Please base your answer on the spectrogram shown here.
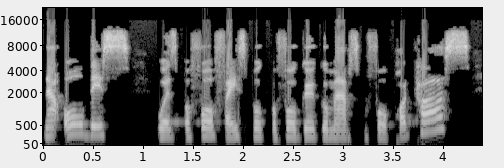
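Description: A woman's voice: mid-range voice, lively intonation, moderate pace, no room sound. Upbeat Australian woman guest. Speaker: podcast agency head, guest. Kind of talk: conversational interview.

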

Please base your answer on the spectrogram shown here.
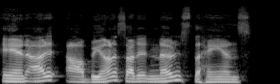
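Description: A man's voice: medium pitch, normal speed, fairly bright tone, no room sound, clean studio sound. A man co-hosting a podcast, chatting casually and explaining things in an amused, conversational way. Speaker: podcast co-host. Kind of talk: casual chat.

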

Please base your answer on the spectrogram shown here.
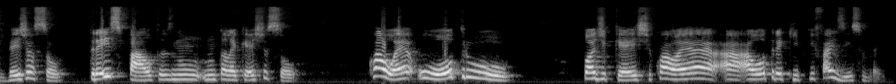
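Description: Upbeat female stream co-host, slightly high voice, chatty delivery. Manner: chatty, upbeat, urging viewers to like and subscribe. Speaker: podcast co-host. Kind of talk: casual live-stream chat.

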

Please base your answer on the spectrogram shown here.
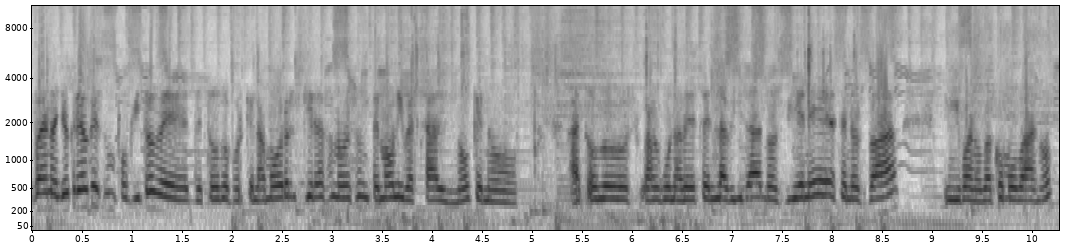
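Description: A woman from Barcelona, a singer, answering interview questions in a relaxed, reflective way. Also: on the low side, fairly quick, faint music behind. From Barcelona, Spain. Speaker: singer, guest.

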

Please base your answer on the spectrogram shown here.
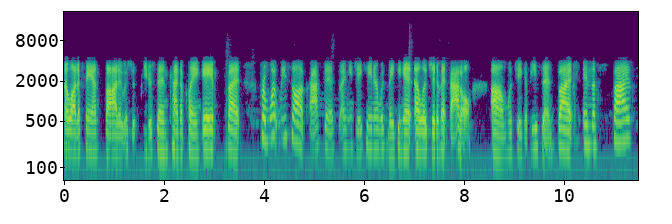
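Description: A woman's voice: mid-range voice, no echo, phone-quality sound. An American woman, a sports beat writer, giving conversational answers as an interview guest. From Pittsburgh, United States.

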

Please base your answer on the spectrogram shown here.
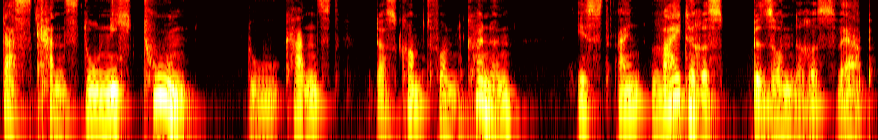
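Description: A man hosting a lesson podcast, slowly and patiently explaining grammar to learners. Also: lowish voice, big pitch swings, slightly rough, dry recording, clean studio sound. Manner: deliberate and patient. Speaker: German teacher and podcast host. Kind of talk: slow, clear explanation for learners.

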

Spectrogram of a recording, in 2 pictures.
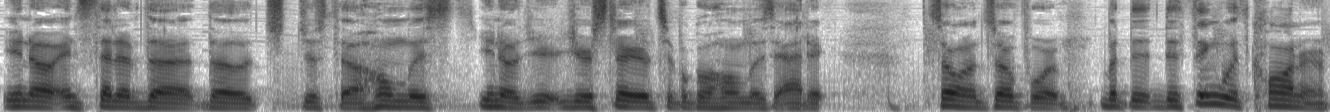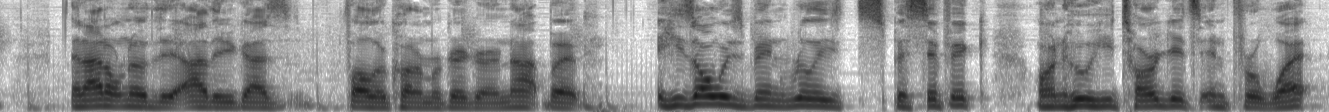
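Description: A man's voice: a little high, quick pace, darkish tone, dry recording. An American man hosting a casual studio podcast, talking in a blunt, informal way. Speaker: podcast host.

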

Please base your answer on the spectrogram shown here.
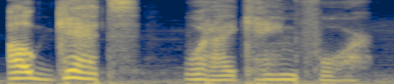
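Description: A woman's voice: fairly low pitch, slow pace, no room sound. An actress playing a defiant, sardonic young woman in a horror audio drama, with a dry delivery. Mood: cool confidence. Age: young adult.

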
